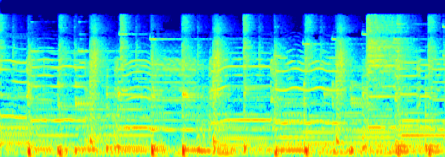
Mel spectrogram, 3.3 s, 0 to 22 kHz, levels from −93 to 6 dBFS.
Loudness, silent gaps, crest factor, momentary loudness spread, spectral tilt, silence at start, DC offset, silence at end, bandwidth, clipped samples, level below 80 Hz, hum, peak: -20 LUFS; none; 20 dB; 2 LU; -4.5 dB/octave; 0 s; under 0.1%; 0 s; 16 kHz; under 0.1%; -30 dBFS; none; 0 dBFS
